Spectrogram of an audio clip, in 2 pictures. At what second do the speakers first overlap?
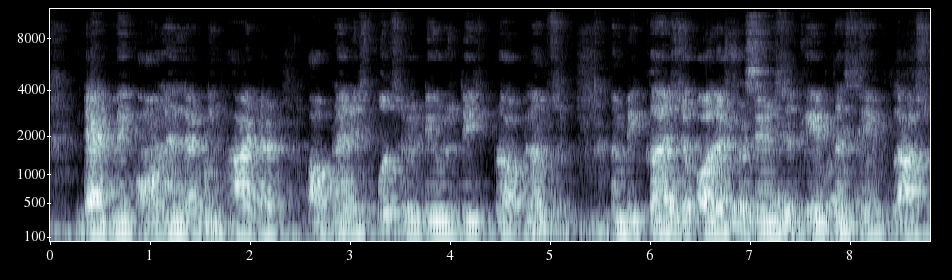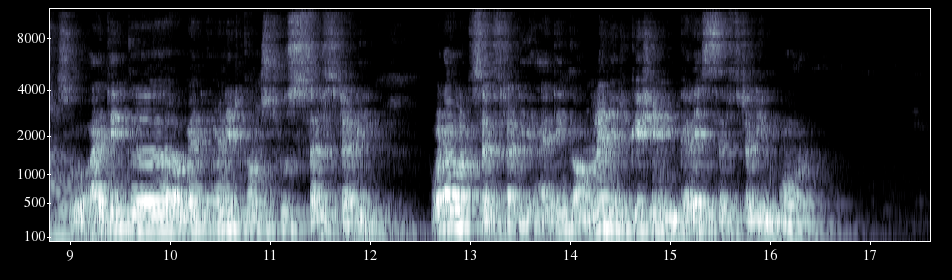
6.7 s

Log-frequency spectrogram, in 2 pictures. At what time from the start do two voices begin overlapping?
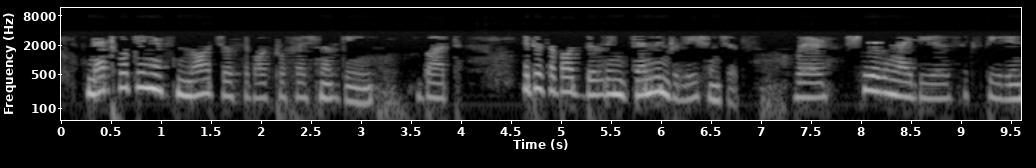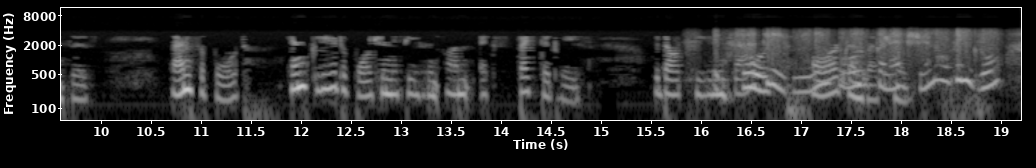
16.1 s

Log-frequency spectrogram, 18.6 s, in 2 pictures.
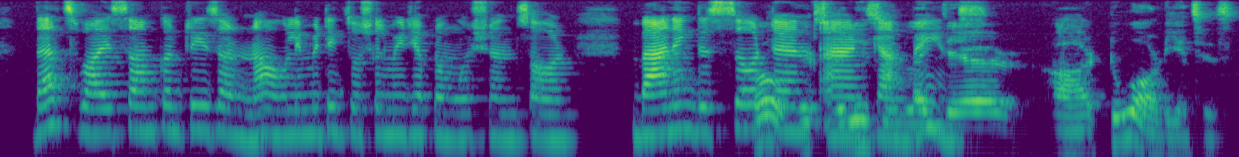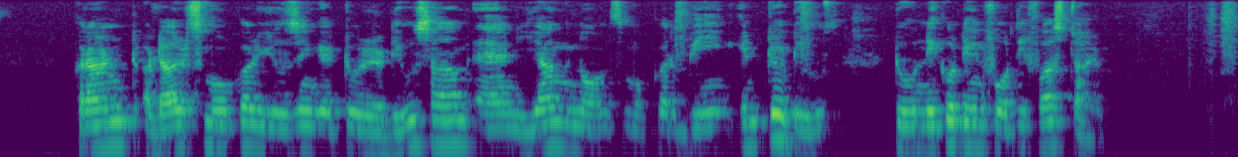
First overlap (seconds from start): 5.7 s

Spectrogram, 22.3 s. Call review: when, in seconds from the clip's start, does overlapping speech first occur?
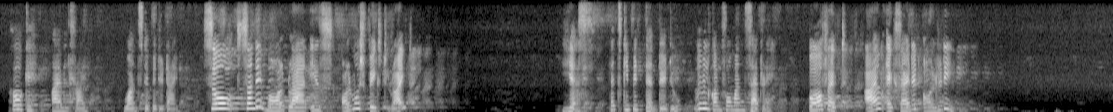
none

